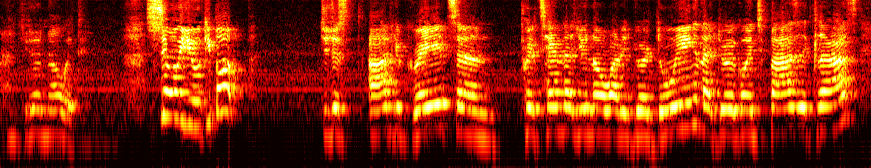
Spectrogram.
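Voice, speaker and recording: A young woman giving a joking, animated comedy vlog monologue, talking with playful exaggeration. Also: medium pitch, measured pace, slight background noise. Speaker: vlogger. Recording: echoey room.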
